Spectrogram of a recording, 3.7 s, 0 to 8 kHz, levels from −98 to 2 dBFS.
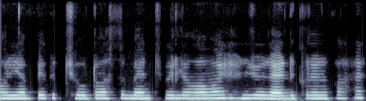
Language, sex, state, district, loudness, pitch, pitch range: Hindi, female, Himachal Pradesh, Shimla, -17 LUFS, 245 Hz, 240-250 Hz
